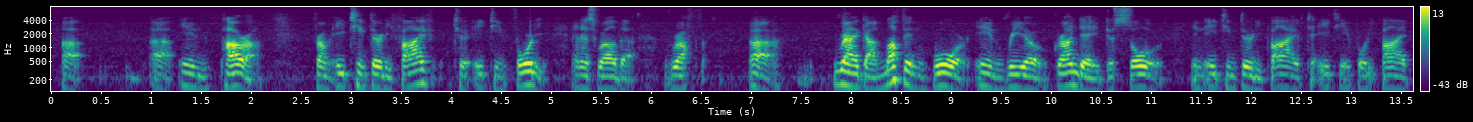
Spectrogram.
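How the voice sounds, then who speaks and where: A man's voice: mid-range voice, husky, highs cut off. Man reading history notes with offhand asides. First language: not Portuguese. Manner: reads scripted points, then adds loose unscripted asides with restarts. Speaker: history channel host.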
